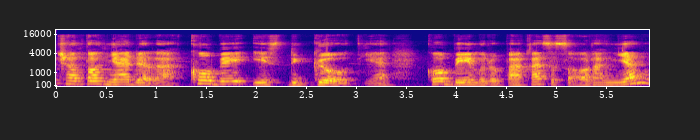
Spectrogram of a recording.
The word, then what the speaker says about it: GOAT: Pronounce exactly like the animal. Jadi diucapkannya yaitu sama seperti GOAT untuk binatang, seperti itu ya. GOAT should only be used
